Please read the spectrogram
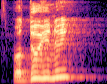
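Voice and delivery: sudden, very high cry of terror. Read the line of a frog just stung by the scorpion he carries, crying out in sudden mortal fear. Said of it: "Riep de kikker in plotselinge doodsangst".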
